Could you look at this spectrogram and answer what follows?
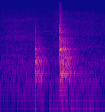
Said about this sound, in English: A plate full of onion. God, look at this. Into the pan. Pow.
